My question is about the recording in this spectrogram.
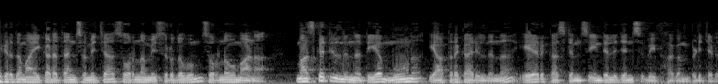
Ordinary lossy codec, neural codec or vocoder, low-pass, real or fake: none; none; none; real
